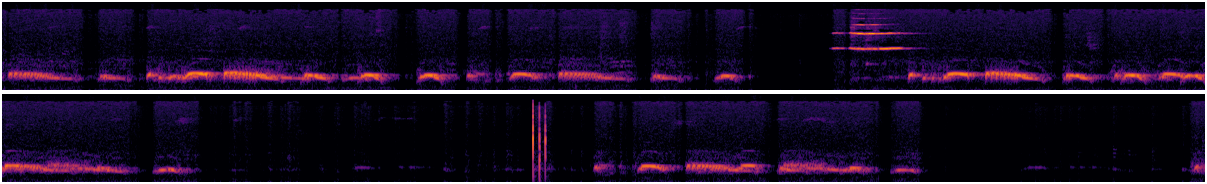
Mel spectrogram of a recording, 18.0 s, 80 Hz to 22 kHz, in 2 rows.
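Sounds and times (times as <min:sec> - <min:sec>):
dove cooing: 0:00.0 - 0:05.8, 0:06.7 - 0:10.6, 0:11.6 - 0:18.0
brief high chirp: 0:06.2 - 0:06.8.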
